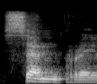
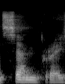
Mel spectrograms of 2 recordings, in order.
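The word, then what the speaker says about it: sempre: And when it's A, it's written with that Greek rounded looking E. Sɛmpre, like in Sɛmpre. See, so A, right? It rhymes with head.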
